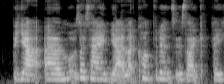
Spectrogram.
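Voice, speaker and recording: This woman's voice sits fairly high and carries vocal fry. Her pitch moves with ordinary variation. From England. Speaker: YouTuber. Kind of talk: casual Q&A vlog. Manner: chatty.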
